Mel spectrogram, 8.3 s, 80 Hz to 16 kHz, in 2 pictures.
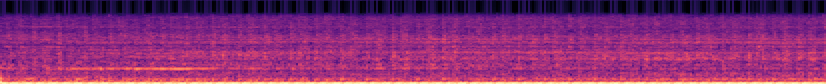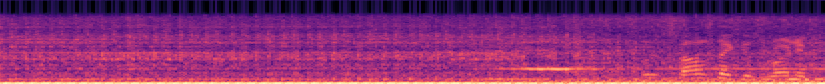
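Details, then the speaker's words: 2016 Dodge Challenger Hellcat V8 after replacing all 16 spark plugs and one misfiring coil: deep even idle, steady lope about two beats per second, no stumble; no misfire, not yet road-tested. "pretty good you can't drive it because it's missing a wheel but once the customer puts the wheel back on it's gonna have to go driving and see don't seem like it's misfiring or anything like that so we're good"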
